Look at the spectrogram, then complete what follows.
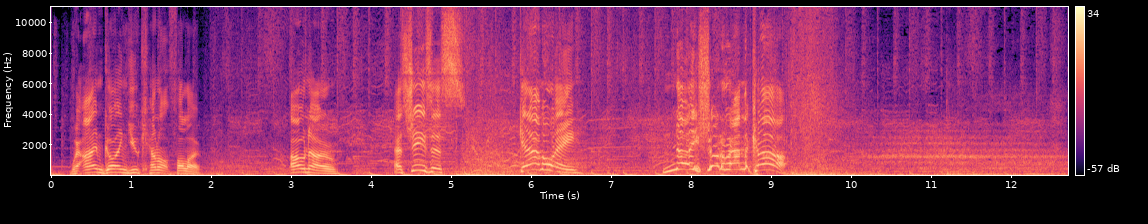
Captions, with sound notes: Where I’m going you cannot follow. Oh, no, that's Jesus. [Shouting] Get out of my way! No he shot around the car??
